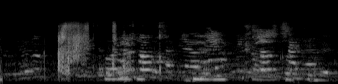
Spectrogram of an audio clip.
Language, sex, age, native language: Icelandic, female, 10, Icelandic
